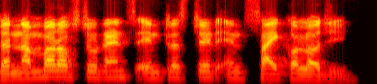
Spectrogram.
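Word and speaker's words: psychology: Second, the number of students interested in साइकोलॉजी। ये साइकोलॉजी है, ये साइकोलॉजी नहीं है, पहली बात तो। इसमें पी साइलेंट होगा।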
